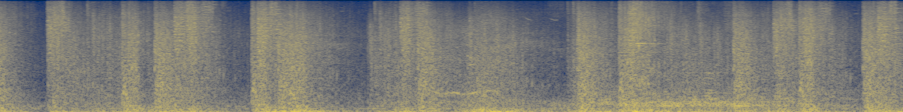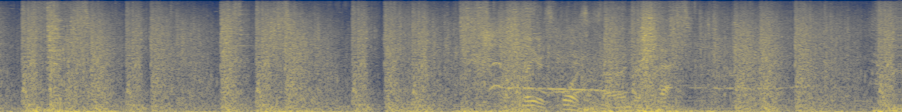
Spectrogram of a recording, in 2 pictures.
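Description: Buildings crumble and explode in a game battle.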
